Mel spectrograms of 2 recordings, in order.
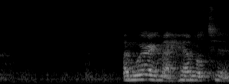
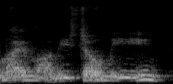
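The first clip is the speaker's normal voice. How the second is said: Exorcist voice; 4 dB louder, slower than usual. Acted. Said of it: "the Exorcist voice, Linda Blair".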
